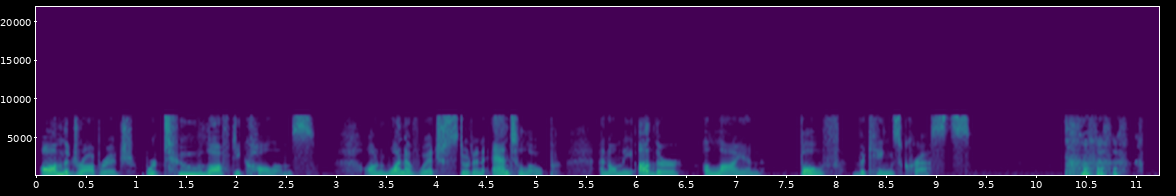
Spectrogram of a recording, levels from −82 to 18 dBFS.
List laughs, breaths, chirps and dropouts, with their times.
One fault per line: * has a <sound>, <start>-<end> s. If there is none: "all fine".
* has a laugh, 10.3-11.1 s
